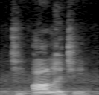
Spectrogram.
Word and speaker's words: geology: So the derived stress is geology, geology. So the stress moves to the syllable immediately before the suffix y. The stress falls on o, the syllable before y, following the stress attracting pattern.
